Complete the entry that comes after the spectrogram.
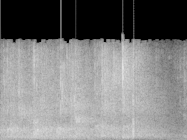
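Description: Church congregation cheering and clapping in praise of Jesus during a worship service, a dense, steady wash of applause and voices with no break.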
